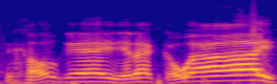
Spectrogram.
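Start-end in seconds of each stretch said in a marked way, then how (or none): 1.2-2.0 calling out. Real, not acted. Calling out to grandma.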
